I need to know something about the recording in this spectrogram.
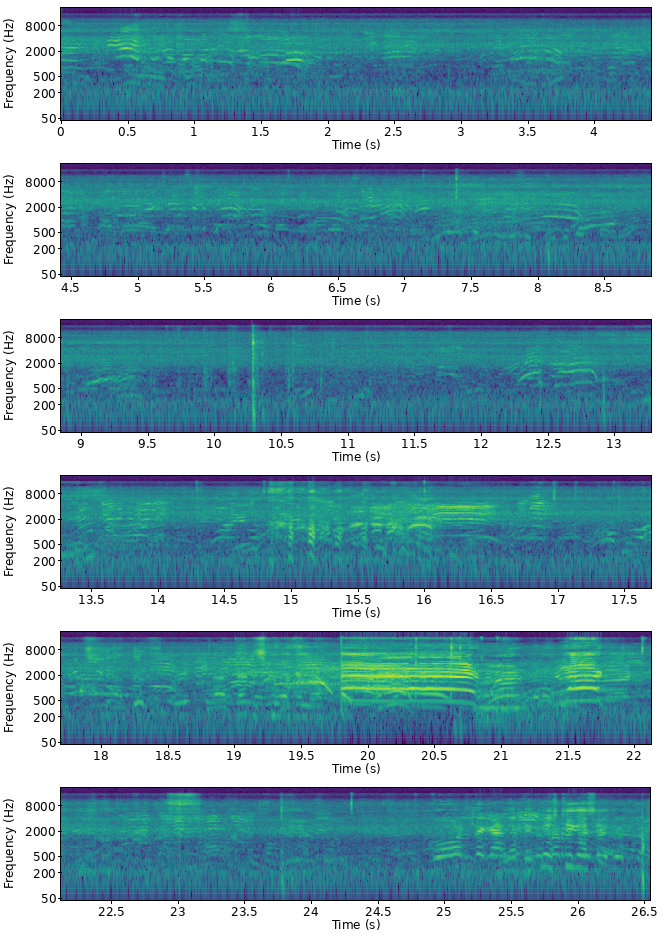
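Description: Young players call out to each other while running.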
